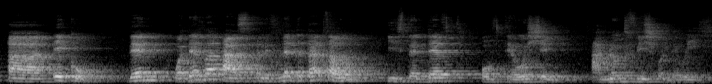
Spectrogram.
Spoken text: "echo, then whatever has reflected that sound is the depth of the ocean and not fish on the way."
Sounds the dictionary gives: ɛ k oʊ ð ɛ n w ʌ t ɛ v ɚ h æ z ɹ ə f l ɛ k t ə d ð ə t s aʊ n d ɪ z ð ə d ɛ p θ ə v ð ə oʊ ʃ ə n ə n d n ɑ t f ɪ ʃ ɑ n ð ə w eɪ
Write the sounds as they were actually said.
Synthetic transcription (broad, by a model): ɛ k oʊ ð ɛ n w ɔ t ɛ v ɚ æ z ɹ ə f l ɛ k t ə d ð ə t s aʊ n ɪ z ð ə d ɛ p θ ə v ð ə oʊ ʃ ə n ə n n ɑ t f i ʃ ɑ n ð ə w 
